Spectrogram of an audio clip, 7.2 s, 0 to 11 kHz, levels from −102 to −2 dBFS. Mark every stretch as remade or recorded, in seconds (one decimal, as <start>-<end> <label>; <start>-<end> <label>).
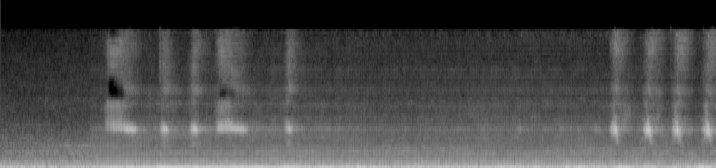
0.0-0.9 recorded; 0.9-7.2 remade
